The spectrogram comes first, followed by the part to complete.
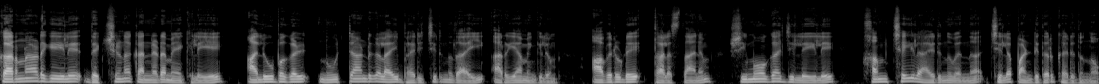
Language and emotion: Malayalam, neutral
